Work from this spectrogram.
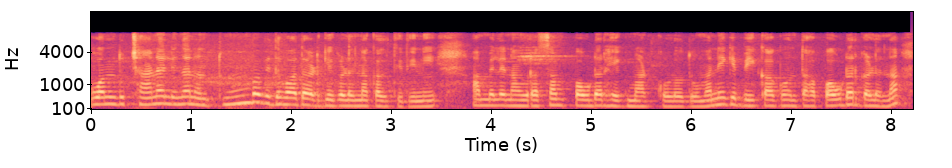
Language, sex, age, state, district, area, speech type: Kannada, female, 30-45, Karnataka, Davanagere, urban, spontaneous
